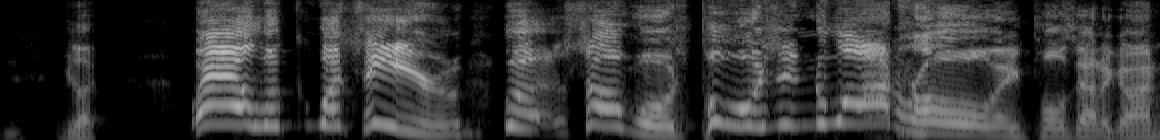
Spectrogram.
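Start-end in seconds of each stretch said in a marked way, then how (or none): 0.9-5.0 put-on Texan accent, very high and raised. Imagining someone impersonating a Texan in a fight: mock Texan accent. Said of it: "him impersonating a Texas person in a fight".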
